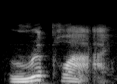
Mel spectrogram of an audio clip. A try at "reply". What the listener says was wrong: When you're reading quickly, you're dropping the R sound and you're saying reply, like in Portuguese. reply.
